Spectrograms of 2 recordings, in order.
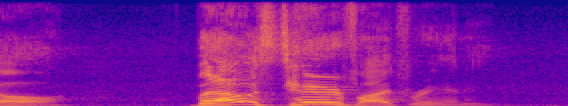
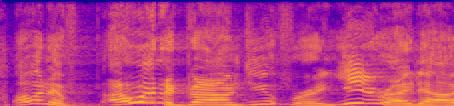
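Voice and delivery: higher, louder fed-up outburst; mock exasperated rant; 7 semitones higher, 10 dB louder, faster than usual. Pastor venting inwardly at Annie, louder exasperated rant. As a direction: vent it like an irritated youth pastor.

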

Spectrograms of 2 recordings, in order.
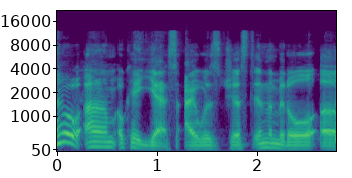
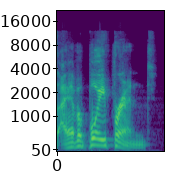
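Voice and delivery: announced loudly; 6 semitones higher, 4 dB louder than usual. Retold or imitated. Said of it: "You have to be like".

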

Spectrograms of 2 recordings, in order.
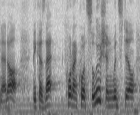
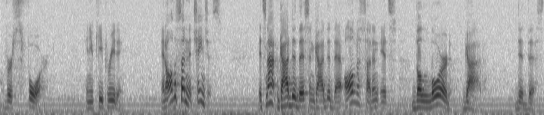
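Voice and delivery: usual speaking voice

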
